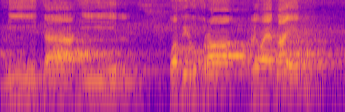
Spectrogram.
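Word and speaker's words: ميكائيل: Wa fi qiraatin, dan dalam suatu qiraat Mikail dibaca Mikail bihamzin, dengan pakai huruf hamzah, wa ya'in, dan pakai huruf ya, Mikail. Wa fi ukhra, riwayat lain, qiraah lain bila ya'in, enggak pakai huruf ya. Jadi Mikail, Michael jadinya ya, Mikail.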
